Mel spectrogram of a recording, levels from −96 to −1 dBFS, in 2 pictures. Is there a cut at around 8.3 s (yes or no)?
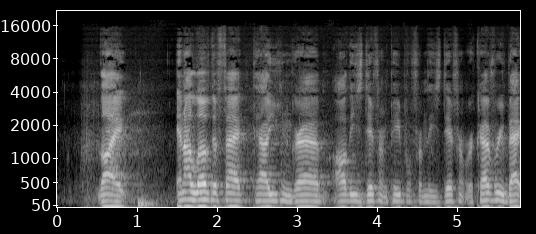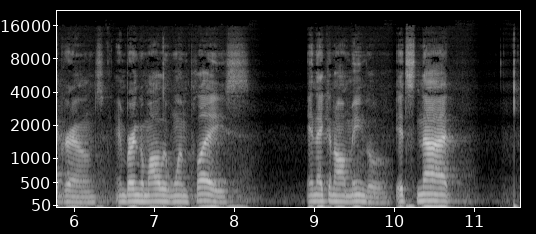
no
